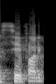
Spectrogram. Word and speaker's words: chauffeur: এটা আমাদের মনে হতে পারে অনেকের যে CH আছে, তাহলে সেফার কেন হলো? CH তো চফার হওয়া উচিত ছিল, কিন্তু এর সঠিক উচ্চারণ কি? সেফার।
